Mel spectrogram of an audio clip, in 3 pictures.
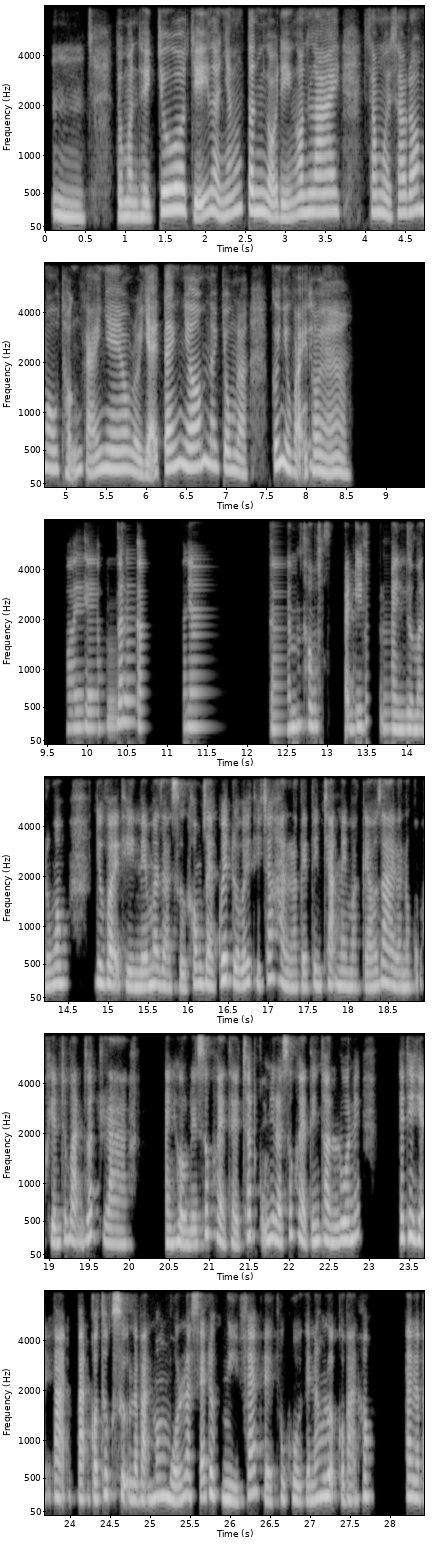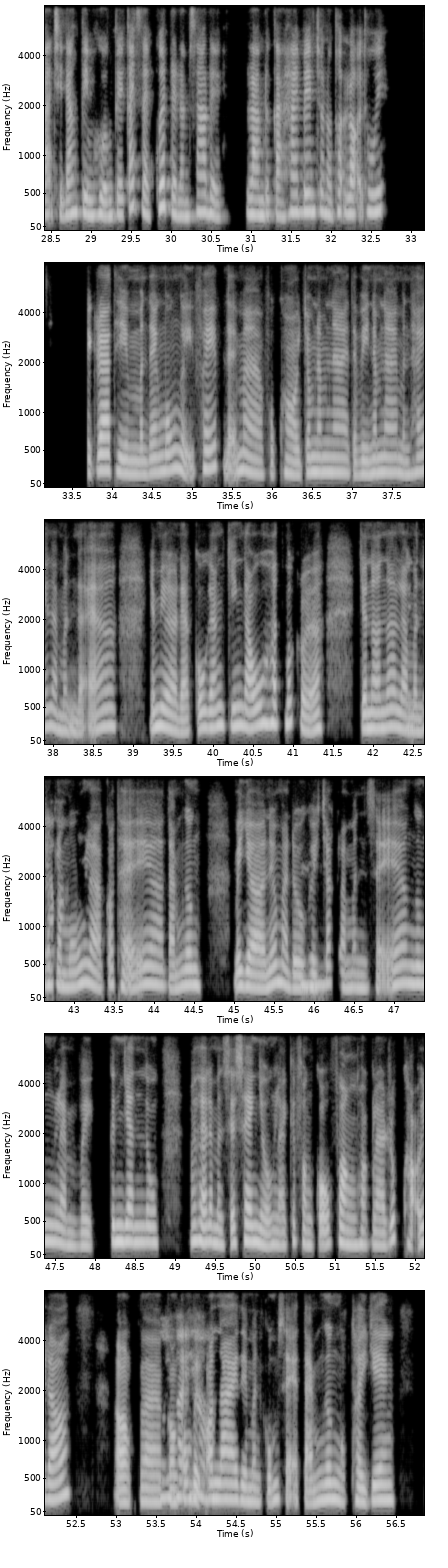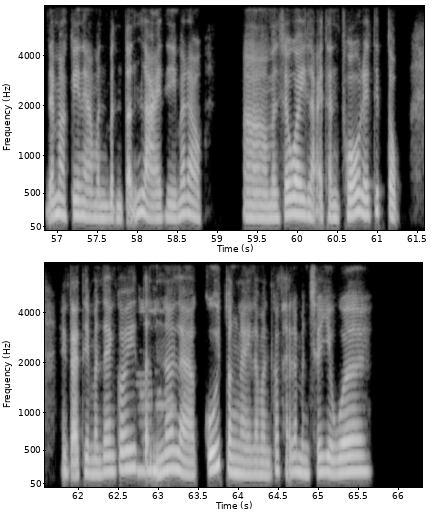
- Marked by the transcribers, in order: static; distorted speech; unintelligible speech; tapping; other background noise; "hoặc" said as "ọc"
- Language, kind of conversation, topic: Vietnamese, advice, Làm sao để nghỉ phép mà tôi thực sự phục hồi năng lượng?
